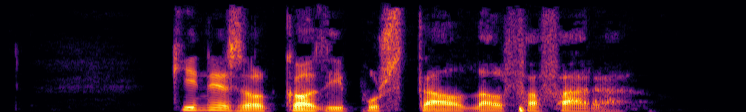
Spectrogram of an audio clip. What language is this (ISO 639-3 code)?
cat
